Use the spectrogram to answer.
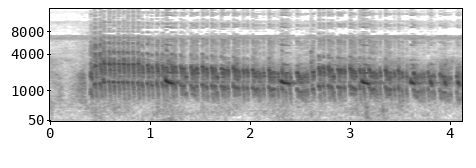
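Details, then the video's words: Chim mắt đỏ delivering a prolonged tí nỉ song. It is a continuous, dense, fast rattling trill with scratchy overtones and occasional brighter whistled slurs poking through. A faint constant high-pitched hum sits in the background. "Tiếng chim mắt đỏ tí nỉ chuẩn nhất"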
